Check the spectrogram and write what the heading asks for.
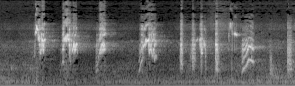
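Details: Javan myna chick doing ngriwik while learning its voice: several drawn-out scratchy squawks spaced roughly half a second apart, followed by a quicker cluster of sharp clicks and shorter rasping notes.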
